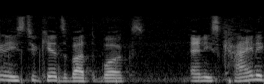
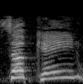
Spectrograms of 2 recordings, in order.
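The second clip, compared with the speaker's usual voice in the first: put-on shout, higher and louder; 10 semitones higher, 4 dB louder than usual. Retelling a friend greeting people: imitating someone yelling. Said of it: "he's yelling".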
